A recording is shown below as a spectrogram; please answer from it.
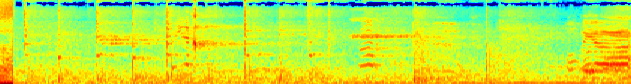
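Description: Badminton racket strings striking a shuttlecock again and again in a fast defensive exchange, sharp hits about two a second.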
